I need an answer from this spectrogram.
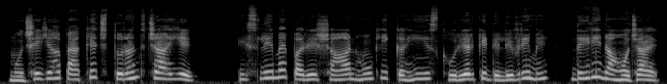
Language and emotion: Hindi, fearful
